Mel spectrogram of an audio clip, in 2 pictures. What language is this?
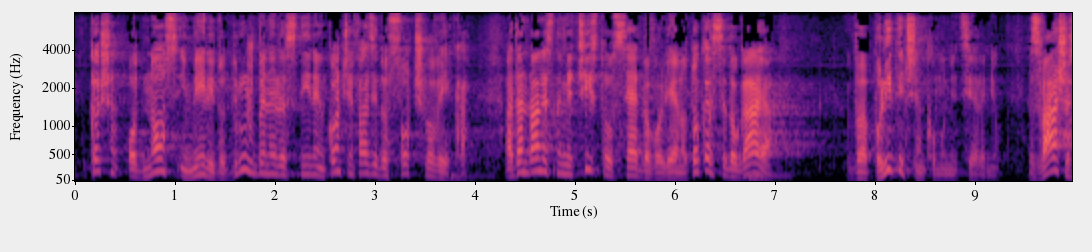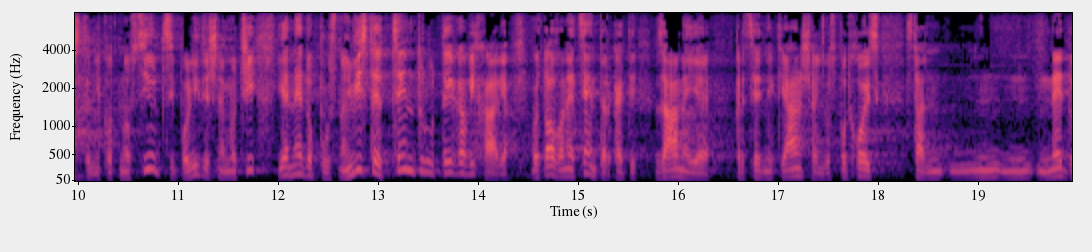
Slovenian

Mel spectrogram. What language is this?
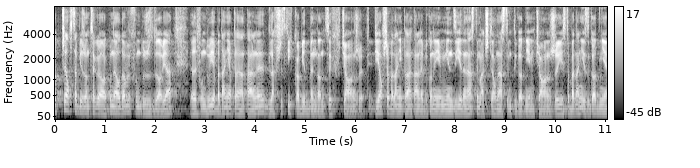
Polish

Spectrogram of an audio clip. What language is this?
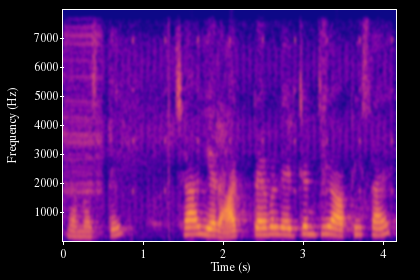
Sindhi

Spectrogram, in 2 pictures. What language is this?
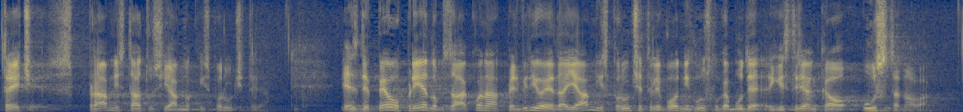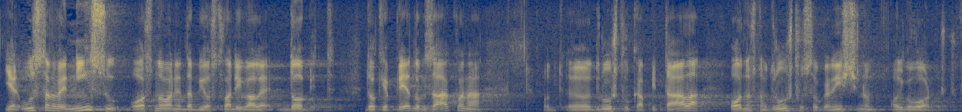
Croatian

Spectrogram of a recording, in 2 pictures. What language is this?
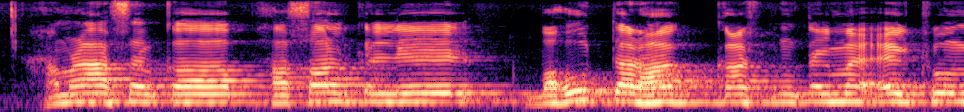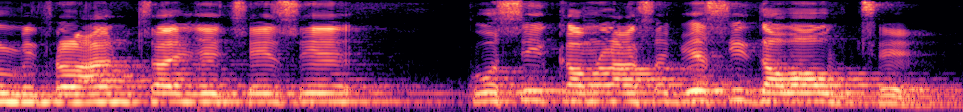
Maithili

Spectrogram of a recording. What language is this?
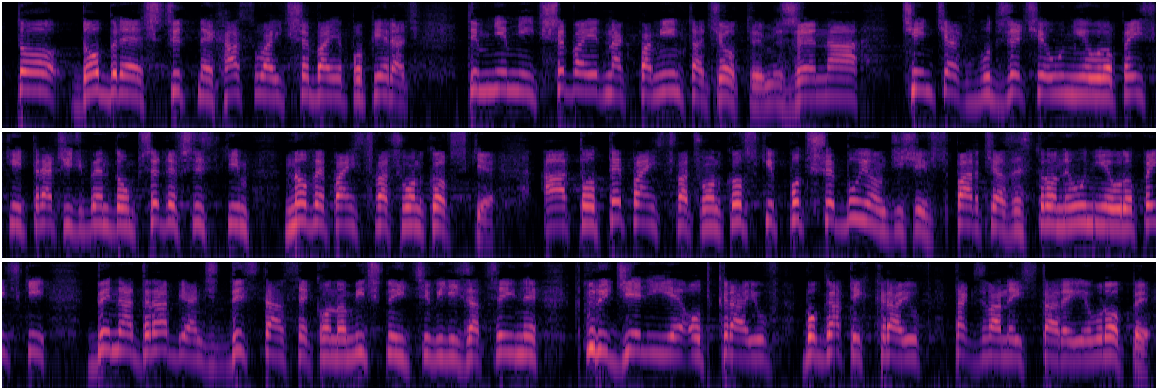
Polish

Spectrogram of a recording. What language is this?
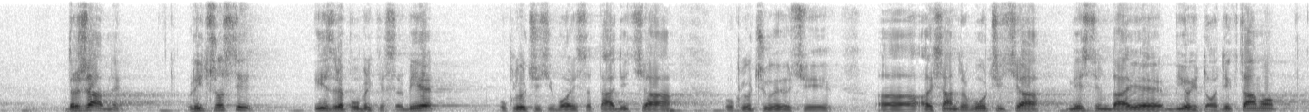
Serbian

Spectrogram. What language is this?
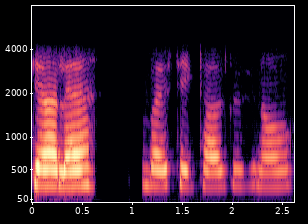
Dogri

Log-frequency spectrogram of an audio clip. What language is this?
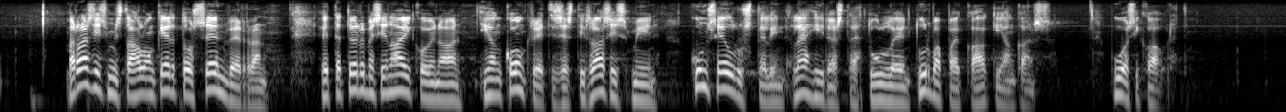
Finnish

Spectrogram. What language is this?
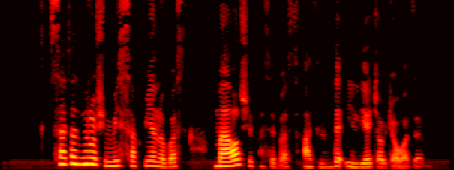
Georgian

